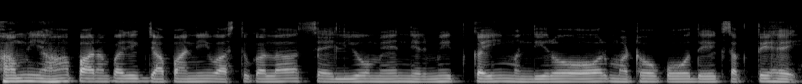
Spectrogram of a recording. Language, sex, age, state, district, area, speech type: Hindi, male, 30-45, Madhya Pradesh, Seoni, rural, read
